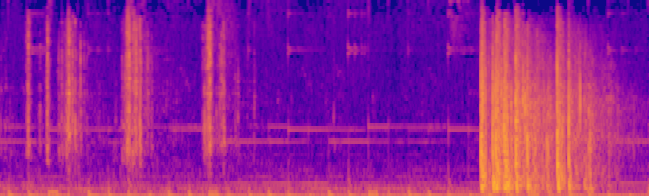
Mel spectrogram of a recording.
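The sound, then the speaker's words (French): Rifle shots from a firing squad at a fort execution: a few sharp, separate cracks, then a louder, denser volley near the end, all over a steady low background rumble. “Les membres du peloton d'exécution du fort de Montrouge s'alignent, chargent leurs fusils et pressent la détente.”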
